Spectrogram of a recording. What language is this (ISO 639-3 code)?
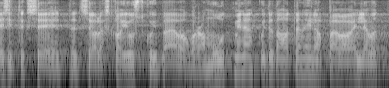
est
